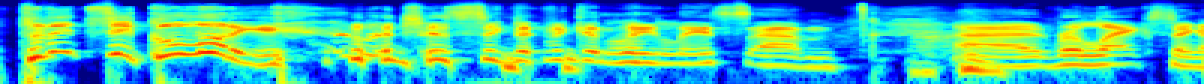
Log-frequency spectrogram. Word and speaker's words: trzy kolory: I know how to pronounce three colours in French. Trois couleurs, or in Polish, it's trzy kolory, which is significantly less relaxing, I think.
